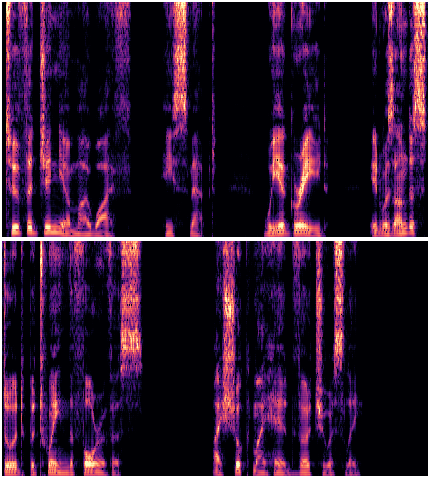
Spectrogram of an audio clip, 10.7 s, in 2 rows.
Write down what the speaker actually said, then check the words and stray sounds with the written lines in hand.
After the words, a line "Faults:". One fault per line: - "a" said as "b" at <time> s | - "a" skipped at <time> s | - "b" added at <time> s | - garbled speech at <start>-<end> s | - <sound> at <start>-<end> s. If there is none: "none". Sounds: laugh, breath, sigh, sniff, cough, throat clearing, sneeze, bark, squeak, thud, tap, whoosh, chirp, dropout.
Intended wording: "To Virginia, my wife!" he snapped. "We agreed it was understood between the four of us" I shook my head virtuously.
"To Virginia, my wife!" he snapped. "We agreed it was understood between the four of us" I shook my head virtuously.
Faults:
none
